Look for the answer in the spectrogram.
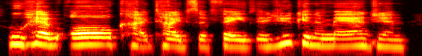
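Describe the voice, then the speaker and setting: A woman's voice: medium pitch, moderate pace, a little mellow. Woman host speaking earnestly and conversationally. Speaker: show host. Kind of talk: informal monologue to viewers and interview.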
